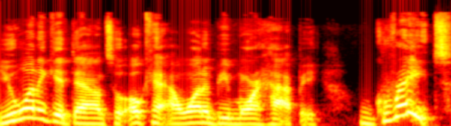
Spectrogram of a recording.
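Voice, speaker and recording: A man with an American accent, fairly high in pitch, speaking at a fairly quick pace in an animated tone. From New York. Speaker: podcast host. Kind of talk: casual podcast monologue.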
